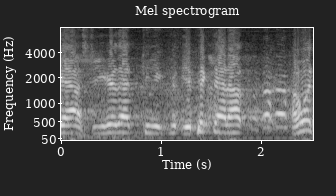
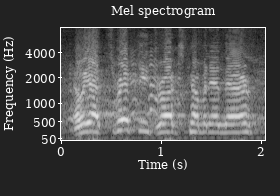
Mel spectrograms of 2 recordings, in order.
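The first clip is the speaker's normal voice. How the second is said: ordinary talk, nothing marked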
